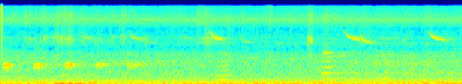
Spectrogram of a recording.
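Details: Swarm of wild Africanized honey bees droning in a low, continuous hum, with short bird notes early on and several high, downward-slurred chirps from other birds scattered over the buzz.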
